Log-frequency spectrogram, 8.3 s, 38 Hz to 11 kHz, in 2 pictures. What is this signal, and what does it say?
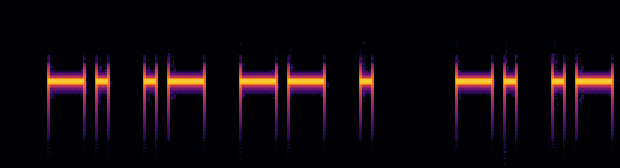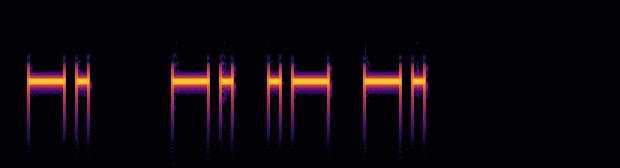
Morse code, heard as a keyed tone, about 15 wpm, 700 Hz. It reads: NAME NAN NAN
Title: Practice QSO - Exchange 1 - Beginning - 15wpm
